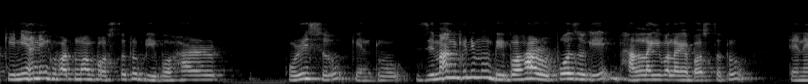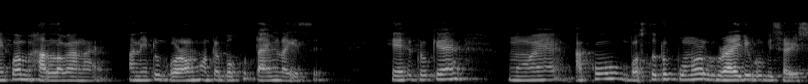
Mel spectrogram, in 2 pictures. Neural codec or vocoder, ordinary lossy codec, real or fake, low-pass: codec, 16 kHz, 16 kbps, FunCodec, trained on LibriTTS, 50 frames a second; none; fake; 7.2 kHz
